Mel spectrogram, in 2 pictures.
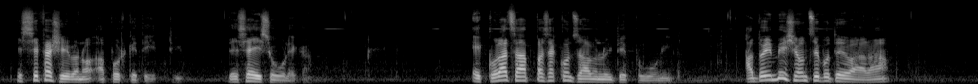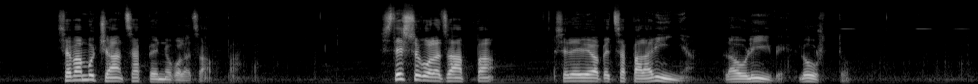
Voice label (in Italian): Semina dialetto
